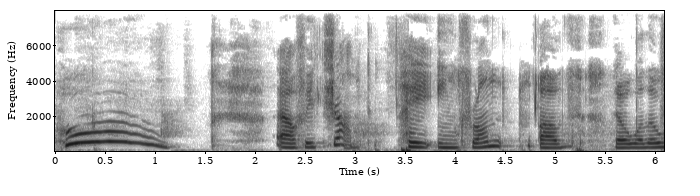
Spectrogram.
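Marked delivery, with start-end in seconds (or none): 0.1-1.2 very high, drawn-out howl; imitated high wolf call; answering wolf howl. A narrator's reading. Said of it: "someone answered him".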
